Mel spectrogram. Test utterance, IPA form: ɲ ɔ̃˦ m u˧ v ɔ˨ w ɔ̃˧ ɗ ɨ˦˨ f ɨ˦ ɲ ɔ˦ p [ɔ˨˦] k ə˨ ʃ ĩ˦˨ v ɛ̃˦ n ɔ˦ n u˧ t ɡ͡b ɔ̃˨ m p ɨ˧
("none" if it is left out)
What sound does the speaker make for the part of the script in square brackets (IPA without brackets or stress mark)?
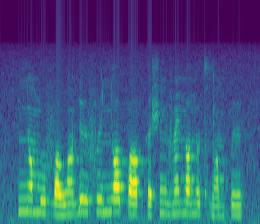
ɔ˨˦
